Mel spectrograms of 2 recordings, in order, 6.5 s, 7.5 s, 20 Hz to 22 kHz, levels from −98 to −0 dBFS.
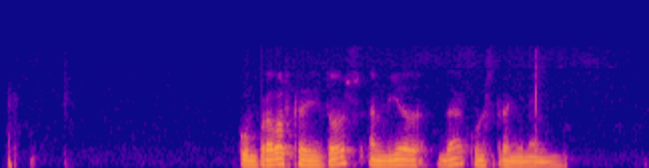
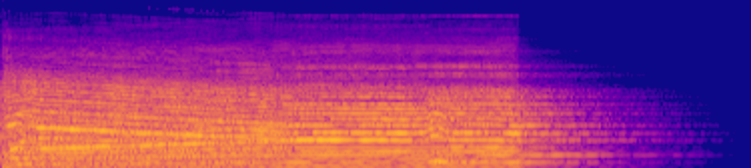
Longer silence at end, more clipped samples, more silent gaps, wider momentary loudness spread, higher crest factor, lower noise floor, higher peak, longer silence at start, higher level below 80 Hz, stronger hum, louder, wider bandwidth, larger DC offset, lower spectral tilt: second, 0.85 s vs 1.55 s; neither; neither; first, 8 LU vs 4 LU; about the same, 18 dB vs 14 dB; about the same, -83 dBFS vs -80 dBFS; second, -12 dBFS vs -6 dBFS; about the same, 0.1 s vs 0 s; second, -66 dBFS vs -40 dBFS; neither; second, -29 LUFS vs -19 LUFS; second, 5.6 kHz vs 11.5 kHz; neither; first, -11 dB/octave vs -6.5 dB/octave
